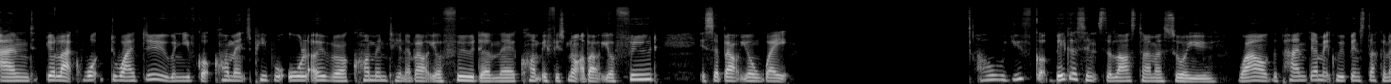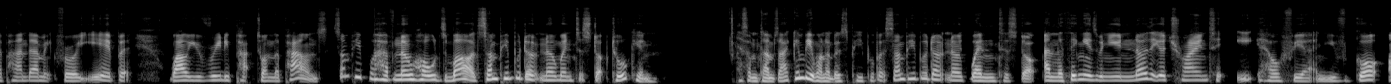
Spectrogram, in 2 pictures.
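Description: Nothing goes wrong anywhere in the recording, so there's no technical fault to point to.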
